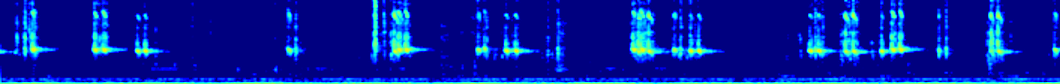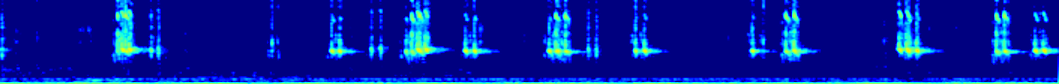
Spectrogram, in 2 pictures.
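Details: Several crickets keep up a long run of bright, clipped chirps, about one a second, irregular and sometimes overlapping, above a steady low drone.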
